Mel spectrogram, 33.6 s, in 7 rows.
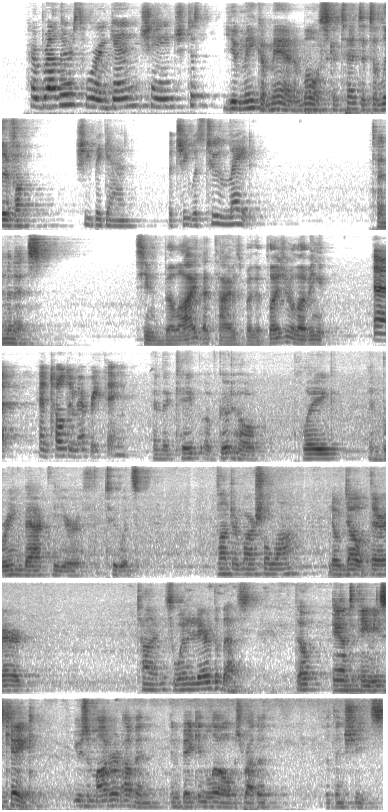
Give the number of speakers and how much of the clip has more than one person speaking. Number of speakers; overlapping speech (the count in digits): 7, no overlap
